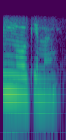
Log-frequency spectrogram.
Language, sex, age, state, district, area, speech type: Tamil, female, 18-30, Tamil Nadu, Vellore, urban, conversation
